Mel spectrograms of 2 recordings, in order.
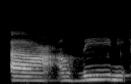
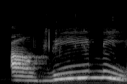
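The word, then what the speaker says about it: عظيم: banyak yang salah loh bacanya seperti ini Subhana rabbiyal a'zimi ah salah bukan a'imi Subhana rabbiyal adzimi harusnya gitu bukan azimi tetapi Subhana rabbialimi wabihamdih Nah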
